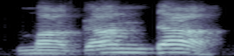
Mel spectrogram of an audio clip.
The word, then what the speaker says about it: maganda: but we will so maganda is uh the last syllable is da maganda maganda okay beautiful oh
